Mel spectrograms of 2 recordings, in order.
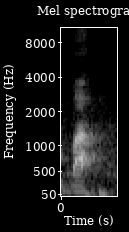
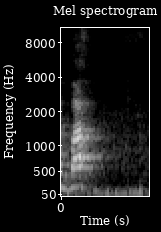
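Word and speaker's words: বাঃ: এগুলো যেমন বললাম আর বিসর্গের প্রকৃত উচ্চারণ হচ্ছে হ এর মতো বা নমঃ এই জাতীয়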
